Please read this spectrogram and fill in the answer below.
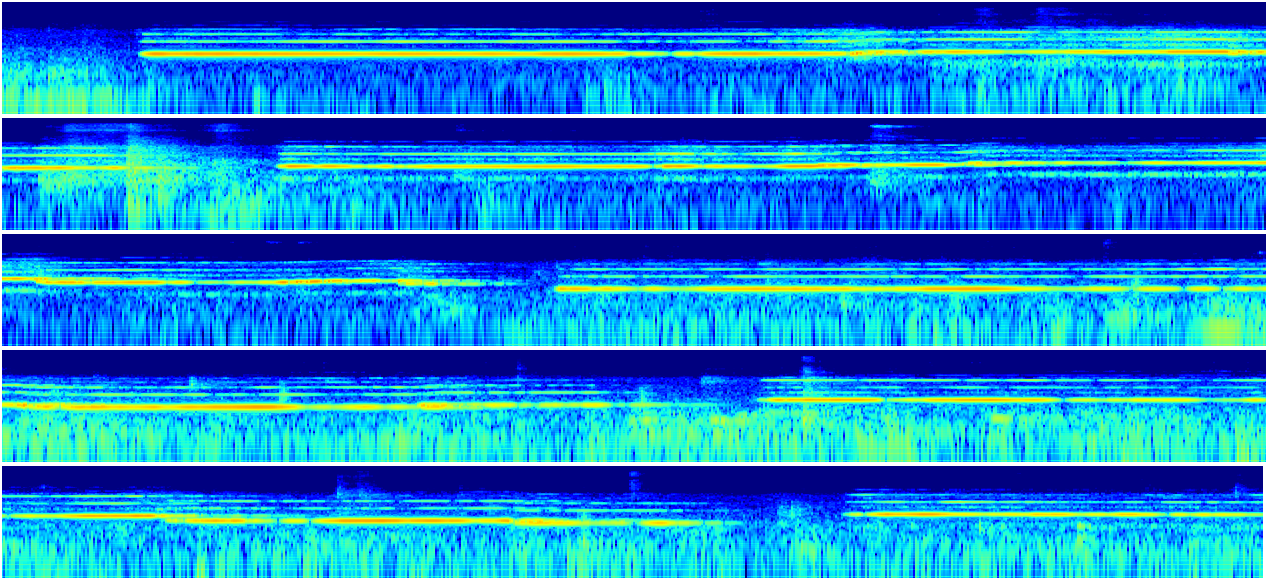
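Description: Traditional Japanese shrine wind music: a high, wind-instrument melody of long held notes that step up and down in pitch every few seconds, with brief breaks between phrases.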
